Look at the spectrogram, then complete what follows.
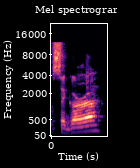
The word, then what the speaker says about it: Segura: here Stu I'm going to say your last name wrong Segura you got it you got it beautiful awesome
